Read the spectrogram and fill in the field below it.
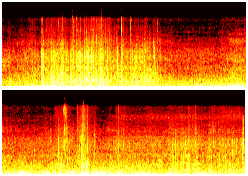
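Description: Bicycle tyres rumble over rough, rocky ground.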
